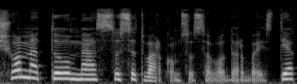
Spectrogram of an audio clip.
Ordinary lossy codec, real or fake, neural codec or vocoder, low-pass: MP3, 64 kbps; real; none; 14.4 kHz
